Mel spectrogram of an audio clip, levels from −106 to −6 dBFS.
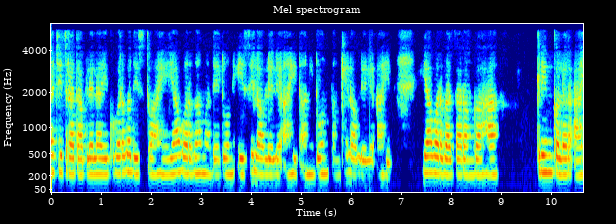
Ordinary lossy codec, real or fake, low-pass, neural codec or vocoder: MP3, 48 kbps; real; 5.4 kHz; none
